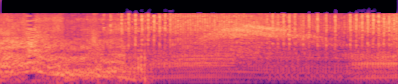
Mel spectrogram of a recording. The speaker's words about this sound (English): I don't know why I played a weed whacker.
